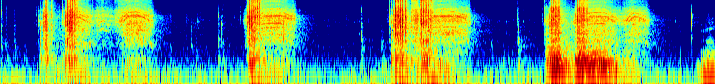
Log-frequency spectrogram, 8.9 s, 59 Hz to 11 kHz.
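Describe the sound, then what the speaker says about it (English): A power tool with an 8mm socket backs out car engine valve cover bolts in four separate whirring bursts, close and fairly loud, with quiet gaps between each run. "Now you'll need an 8mm to remove these valve cover bolts."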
